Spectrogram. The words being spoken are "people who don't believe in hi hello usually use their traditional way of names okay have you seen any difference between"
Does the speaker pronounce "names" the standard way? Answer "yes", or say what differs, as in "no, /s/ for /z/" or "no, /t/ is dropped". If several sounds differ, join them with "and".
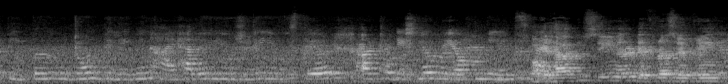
no, /z/ is dropped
